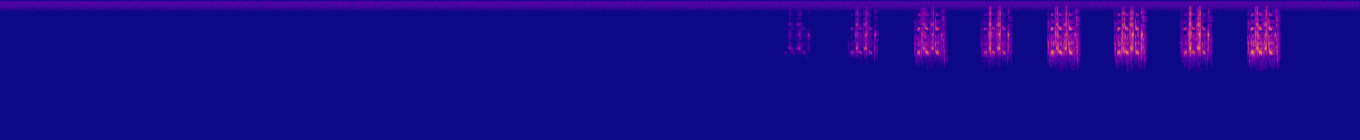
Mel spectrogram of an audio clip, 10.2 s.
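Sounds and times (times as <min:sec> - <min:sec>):
crickets chirping at Christ the Redeemer: 0:06.0 - 0:09.6.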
